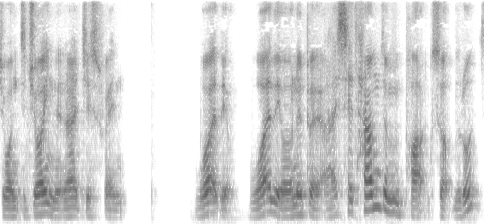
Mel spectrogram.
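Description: A man speaks in a Scottish accent. His tone is dark, mellow and somewhat breathy. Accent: Scottish (Fife). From Scotland, Fife. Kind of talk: casual chat.

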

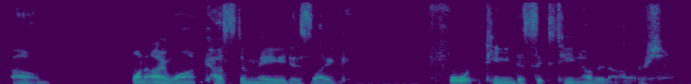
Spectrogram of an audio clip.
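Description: A very slow male voice broken by long, frequent pauses. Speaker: podcast co-host. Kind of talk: casual chat, live stream.

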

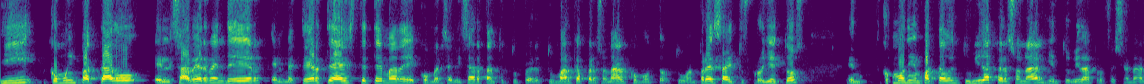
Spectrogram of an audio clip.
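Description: At a fairly quick pace, a man talks in a high pitch with ordinary variation and a dark, mellow tone. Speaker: live stream host. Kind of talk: casual interview on a Facebook Live. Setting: Facebook Live video call.

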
